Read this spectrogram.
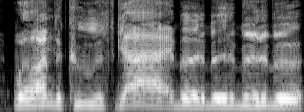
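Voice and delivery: slow, loud, high boastful voice; smug show-off. Retold or imitated. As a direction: puff up like a show-off GM. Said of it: "the D M has that power trip".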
